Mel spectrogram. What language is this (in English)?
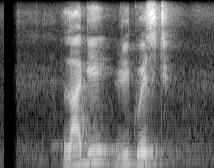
Nepali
